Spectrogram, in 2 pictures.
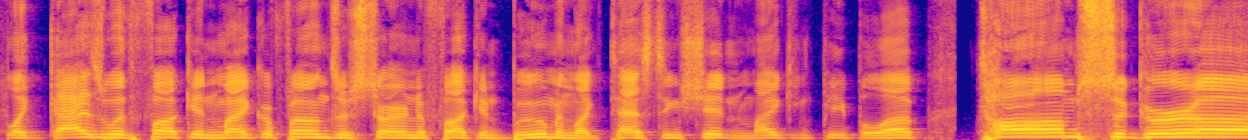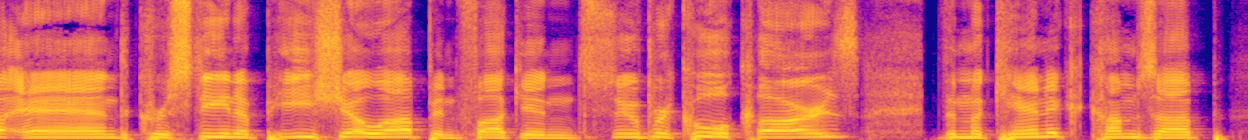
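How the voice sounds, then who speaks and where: A man telling work stories in a casual, animated way, swearing freely and acting out the conversations as he goes. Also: high voice, moderate pace, vocal fry, dry recording. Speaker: podcast studio staff member telling work anecdotes. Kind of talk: casual storytelling to camera.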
